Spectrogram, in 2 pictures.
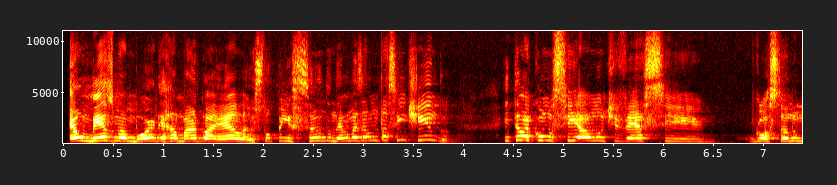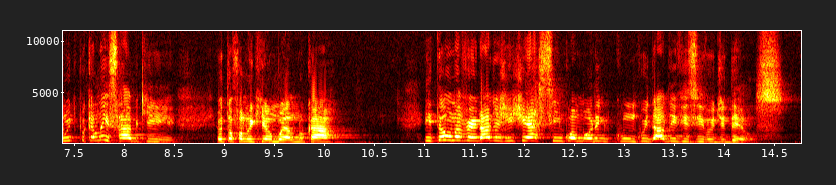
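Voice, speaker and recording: A man with a Brazilian accent, a pastor preaching in a church, telling a story with lively swings from loud to hushed speech. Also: extremely high pitch, quick pace. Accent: Brazilian Portuguese. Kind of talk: sermon storytelling. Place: church sanctuary.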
